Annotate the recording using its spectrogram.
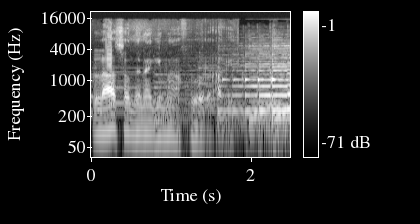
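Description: A man's voice with faint, steady background music under it; near the end a music recording comes in.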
